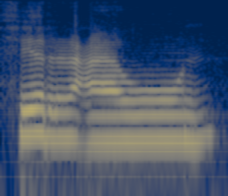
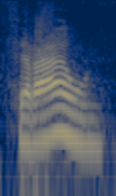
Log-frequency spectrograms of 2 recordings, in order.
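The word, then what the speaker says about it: فرعون: If the previous letter has Kasra, then it will be thinned. Like what? When you say Fir'aun, Fir'aun, the letter Ra is Sakina, but the previous letter has a Kasra. So you say Fir'aun. Look at the Ra, Fir'aun.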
